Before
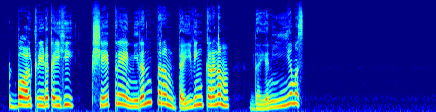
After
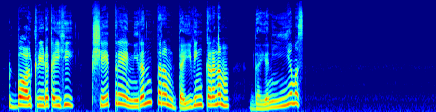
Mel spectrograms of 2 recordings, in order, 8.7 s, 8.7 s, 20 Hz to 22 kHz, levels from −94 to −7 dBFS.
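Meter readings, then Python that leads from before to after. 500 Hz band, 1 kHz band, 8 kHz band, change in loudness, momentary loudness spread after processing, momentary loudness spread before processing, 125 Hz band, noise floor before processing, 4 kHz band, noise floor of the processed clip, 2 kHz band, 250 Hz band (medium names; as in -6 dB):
0.0 dB, 0.0 dB, 0.0 dB, 0.0 dB, 14 LU, 13 LU, 0.0 dB, -83 dBFS, -0.5 dB, -82 dBFS, 0.0 dB, 0.0 dB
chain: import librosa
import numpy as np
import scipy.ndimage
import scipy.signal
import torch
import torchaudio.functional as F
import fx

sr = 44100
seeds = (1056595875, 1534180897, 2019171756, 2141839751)

y = fx.peak_eq(x, sr, hz=4500.0, db=-3.0, octaves=0.22)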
